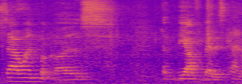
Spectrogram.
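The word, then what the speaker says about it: Samhain: couch yes I know it looks like it's pronounced same name but it's not it's sowing because the alphabet is kind of optional but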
